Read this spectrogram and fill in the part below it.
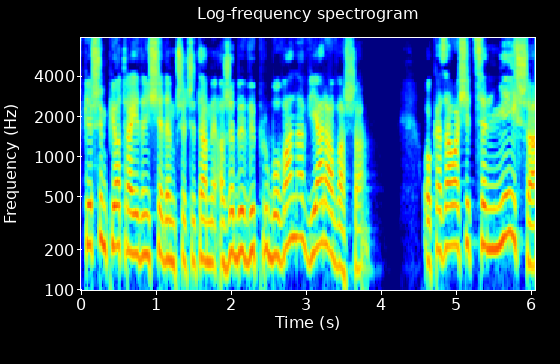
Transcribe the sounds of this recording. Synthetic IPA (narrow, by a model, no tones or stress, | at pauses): fpʲjɛɾfʂɘmpʲjɔt̪ɾajɛd̪ɛnɕɛd̪ɛmpʂɛt͡ʂɘt̪amɘʔaʐɛbɘvɘpɾubɔvanavʲjaɾavaʂa̰ | ɔkazawaɕɛt̪sɛnɲejʂa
